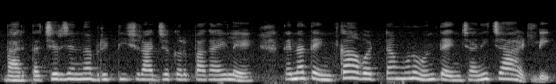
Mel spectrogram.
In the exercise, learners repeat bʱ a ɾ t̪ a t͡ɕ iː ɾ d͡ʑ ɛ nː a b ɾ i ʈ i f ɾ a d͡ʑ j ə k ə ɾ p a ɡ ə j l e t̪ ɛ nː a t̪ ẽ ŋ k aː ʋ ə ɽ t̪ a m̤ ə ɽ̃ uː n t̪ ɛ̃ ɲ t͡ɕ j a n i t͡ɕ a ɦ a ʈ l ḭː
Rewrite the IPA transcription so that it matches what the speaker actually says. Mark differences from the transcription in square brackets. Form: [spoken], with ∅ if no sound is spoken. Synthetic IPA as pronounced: bʱ a ɾ t̪ a t͡ɕ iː ɾ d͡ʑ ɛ nː a b ɾ i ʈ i [ɕ] ɾ a d͡ʑ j ə k ə ɾ p a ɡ [a] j l e t̪ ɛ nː a t̪ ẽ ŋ k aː ʋ ə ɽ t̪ a m̤ ə ɽ̃ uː n t̪ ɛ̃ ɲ t͡ɕ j a n i t͡ɕ a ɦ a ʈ l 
